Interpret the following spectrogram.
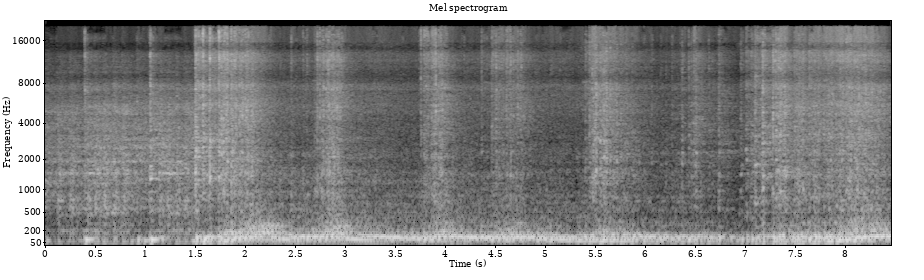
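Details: Project truck with LS swap, in a shop on a lift after transmission fluid was added; engine catches and revs in uneven, stumbling bursts that won't hold steady or run under throttle, from two big vacuum leaks and no mass airflow sensor.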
